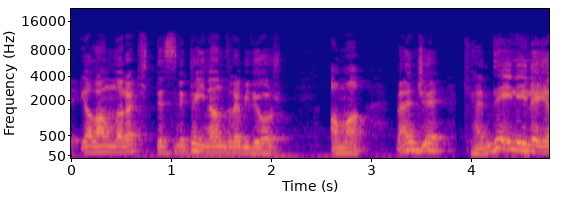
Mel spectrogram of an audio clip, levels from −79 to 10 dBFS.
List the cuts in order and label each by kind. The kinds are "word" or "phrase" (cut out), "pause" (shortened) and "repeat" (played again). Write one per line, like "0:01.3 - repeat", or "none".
0:01.2 - word
0:03.8 - pause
